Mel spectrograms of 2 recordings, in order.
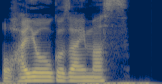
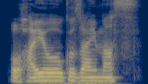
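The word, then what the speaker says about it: おはようございます: say good morning is Ohio gozaimasu Ohio gozaimasu you might notice that we don't really pronounce the final u vowel sound at the end of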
